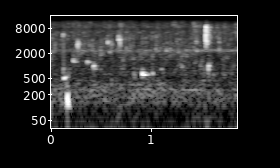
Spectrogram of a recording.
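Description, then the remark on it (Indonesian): A light, irregular trickle of liquid with small splashy drips and a brief sharper splash near the end, fairly quiet and with no talking, like someone urinating. “saya sedang pipis.”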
